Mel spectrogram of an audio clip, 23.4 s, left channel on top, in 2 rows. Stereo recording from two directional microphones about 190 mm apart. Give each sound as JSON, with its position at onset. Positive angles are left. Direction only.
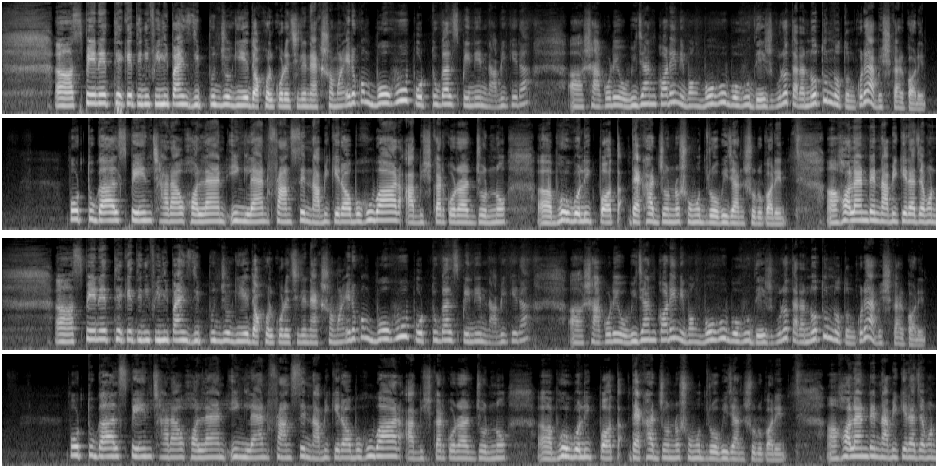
{"t": 0.3, "sound": "speech", "side_deg": 40}
{"t": 9.4, "sound": "speech", "side_deg": 30}
{"t": 12.5, "sound": "speech", "side_deg": 35}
